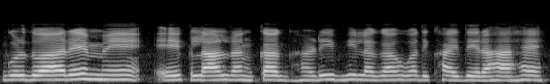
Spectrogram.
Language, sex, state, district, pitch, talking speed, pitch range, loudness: Hindi, female, Jharkhand, Deoghar, 205 Hz, 155 wpm, 200-215 Hz, -15 LUFS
